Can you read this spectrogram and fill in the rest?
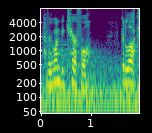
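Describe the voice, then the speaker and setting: A woman's voice: mid-range voice, steady tone, fast talker, noisy background, close to an everyday voice. An actress playing a defiant young woman who leads space explorers in a game, speaking in a direct, wry way. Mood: urgent, focused. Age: young adult. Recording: music underneath.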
